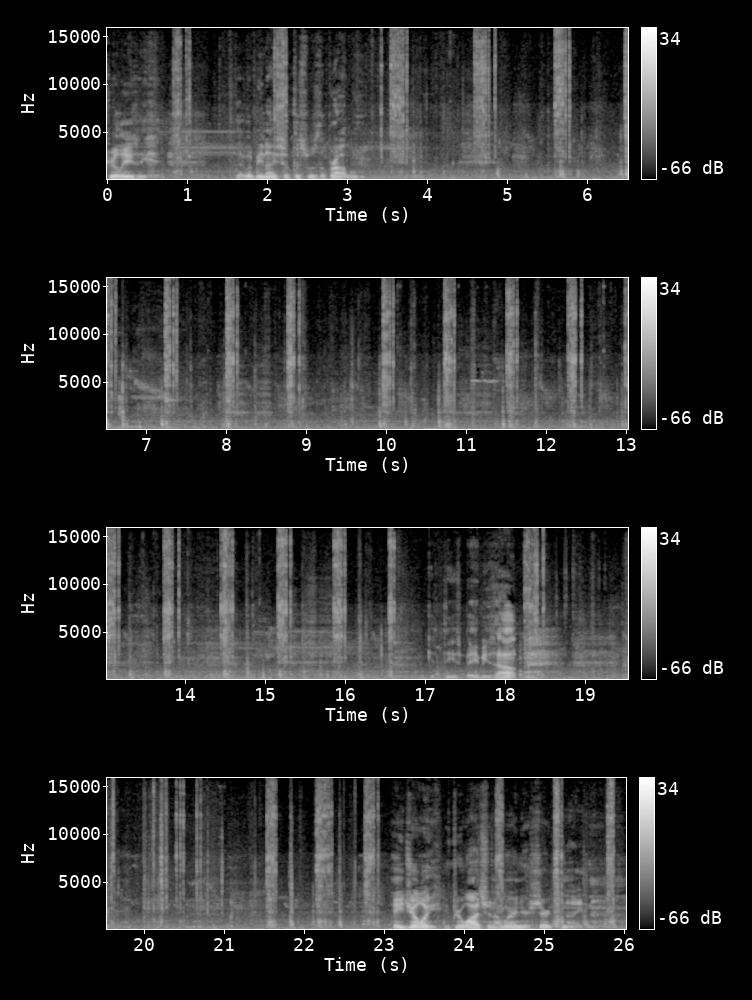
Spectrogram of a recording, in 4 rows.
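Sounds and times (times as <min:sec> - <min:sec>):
ratchet wrench clicking: 0:00.7 - 0:01.2, 0:02.0 - 0:02.3, 0:03.3 - 0:09.0, 0:09.9 - 0:16.7, 0:19.6 - 0:20.8, 0:21.5 - 0:23.1, 0:24.2 - 0:26.0.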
